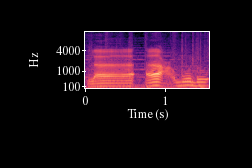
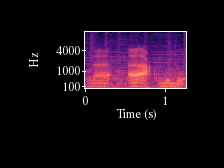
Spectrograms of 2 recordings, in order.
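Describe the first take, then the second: First: A glottal stop comes before the ain sound. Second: The same.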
